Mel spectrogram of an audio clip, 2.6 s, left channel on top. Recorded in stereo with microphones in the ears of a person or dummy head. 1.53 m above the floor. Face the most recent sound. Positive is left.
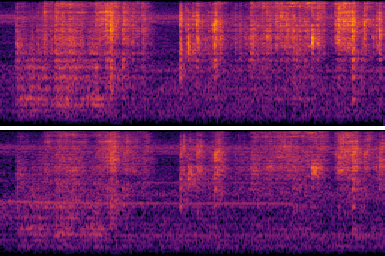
turn(degrees=60)  # may be behind; listen again after turning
